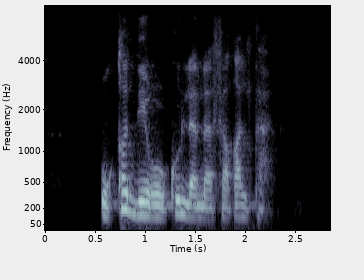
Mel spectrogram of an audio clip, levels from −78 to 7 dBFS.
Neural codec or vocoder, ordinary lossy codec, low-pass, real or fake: none; Opus, 16 kbps; 7.2 kHz; real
